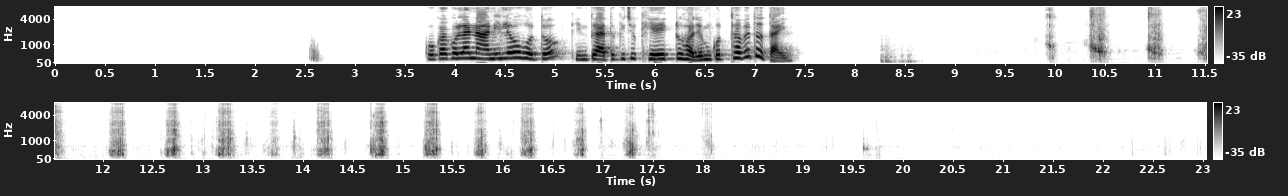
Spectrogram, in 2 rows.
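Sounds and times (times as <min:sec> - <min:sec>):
crunching fried fish: 0:09.2 - 0:21.0, 0:21.6 - 0:23.0.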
